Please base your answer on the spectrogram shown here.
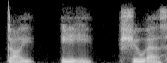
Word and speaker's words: dioecious: Dioecious, adjective, pronounced, di-e-shu-s.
